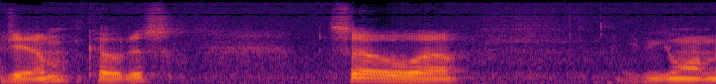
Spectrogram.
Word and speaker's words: Kodysz: And he even pronounced it Kodysz, just like the internet said it was.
